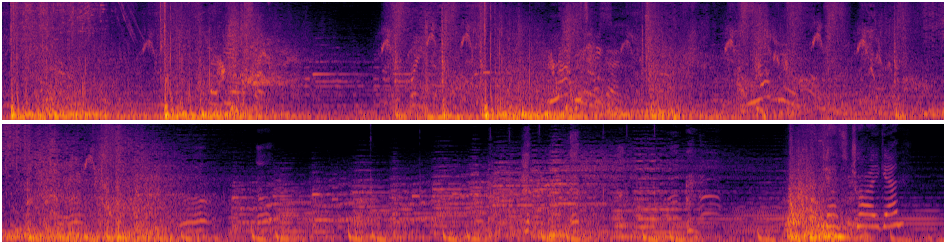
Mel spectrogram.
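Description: A Confringo explosive spell in a video game goes off as several heavy, booming blasts with whooshes and crashes, loud and close, spread across a long stretch of game sound with voices talking in between.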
